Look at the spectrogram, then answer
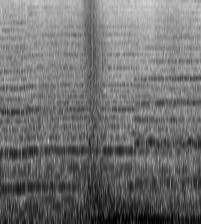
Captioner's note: stomping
